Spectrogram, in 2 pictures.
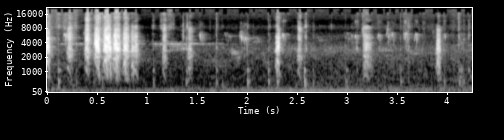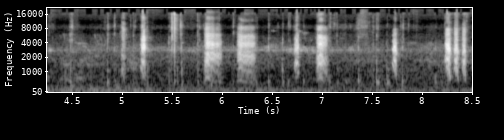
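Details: Jungle babbler (Argya striata) group calling: harsh, scratchy, nasal calls in uneven bursts, loudest near the start, with scattered chatter from the group and a low hum beneath.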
